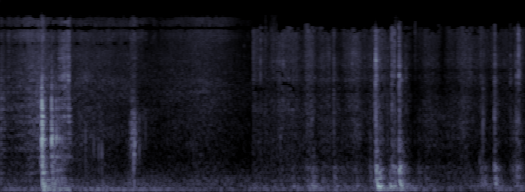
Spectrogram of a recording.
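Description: Handling knocks and clatter: a loud knock as a hatch lid in the boat deck is opened, and later a plastic and metal clatter as a battery charger's clamp is clipped onto a battery terminal.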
